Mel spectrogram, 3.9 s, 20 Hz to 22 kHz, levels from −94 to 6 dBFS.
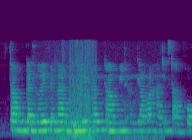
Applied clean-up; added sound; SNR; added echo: none; Insect; 11 dB; reverberation time 0.5 s.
